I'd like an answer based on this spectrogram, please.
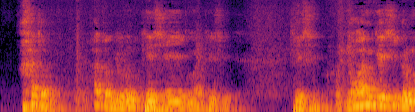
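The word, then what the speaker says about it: חזון: 맨 우측 상단에 보면 하존 그래. 하자에다가 키역자가 하나 더 붙었네요. 한글에는 없지만 히브리어 발음은 그래요. 하존.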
